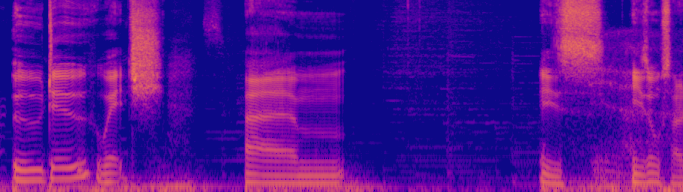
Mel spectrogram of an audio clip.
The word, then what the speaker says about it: Odoo: Maybe we should start pronouncing Odoo the right way. We don't put enough d in. Odoo.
